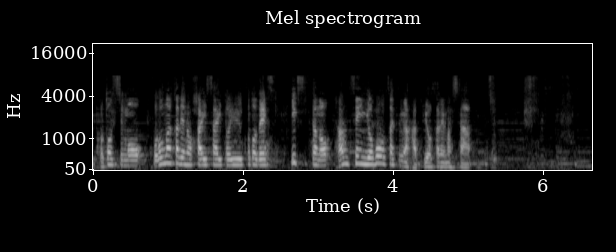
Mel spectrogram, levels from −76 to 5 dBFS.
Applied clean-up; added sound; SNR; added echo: neural separator model SepFormer DNS4.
